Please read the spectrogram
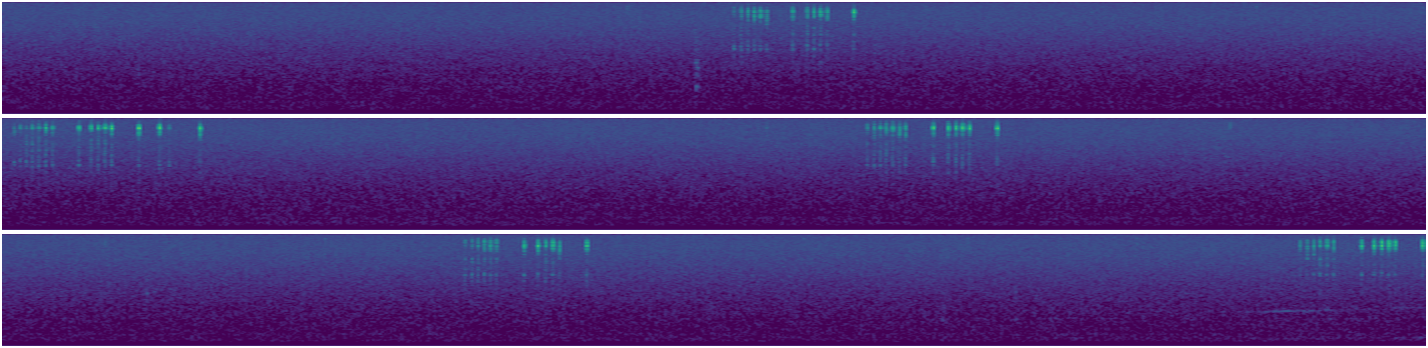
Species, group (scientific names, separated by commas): Barbitistes obtusus, Orthoptera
